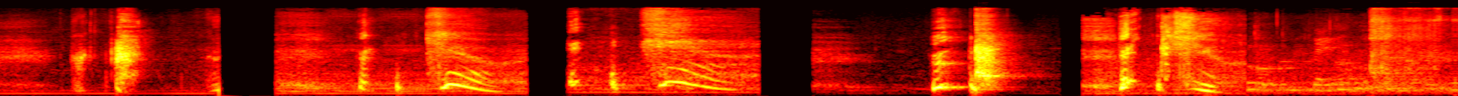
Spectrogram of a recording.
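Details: Adult sneezing about five times in a row, several with a loud voiced 'choo' falling in pitch, quick breaths between; repeated sneezing.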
